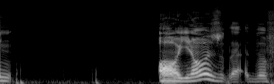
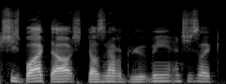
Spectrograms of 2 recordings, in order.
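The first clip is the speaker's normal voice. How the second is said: usual speaking voice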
